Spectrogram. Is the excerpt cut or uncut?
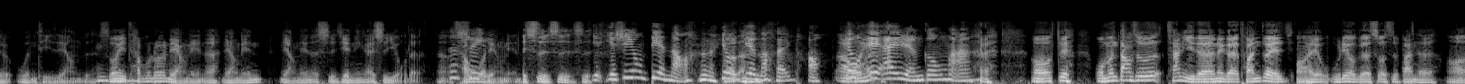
cut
